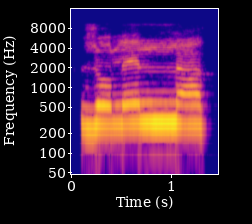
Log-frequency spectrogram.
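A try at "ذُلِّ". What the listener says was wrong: Okay, the zal and the lam you have to join, so that's dhulli.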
